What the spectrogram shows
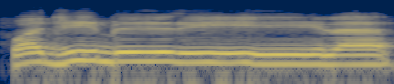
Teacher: खड़ी ज़ेर को एक अलिफ के बराबर खींच कर पढ़ना है। व जिब्रील, बा साकिन पर कलकला करेंगे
